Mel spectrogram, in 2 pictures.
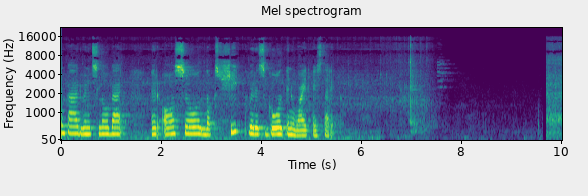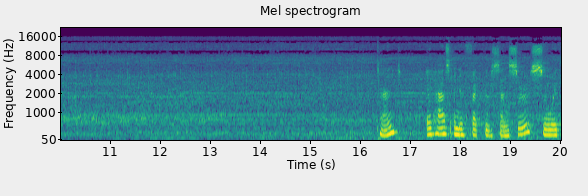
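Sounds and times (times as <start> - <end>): robot vacuum whirring: 9.7 - 20.0.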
